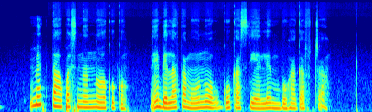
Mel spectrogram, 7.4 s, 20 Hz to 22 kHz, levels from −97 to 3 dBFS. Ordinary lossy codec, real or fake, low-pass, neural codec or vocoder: Opus, 32 kbps; real; 19.8 kHz; none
